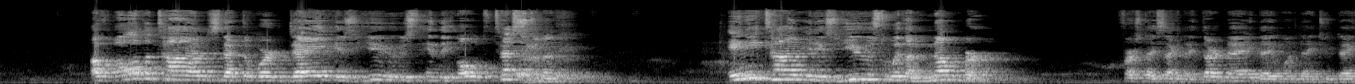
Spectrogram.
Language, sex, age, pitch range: English, male, 40-59, 145-235 Hz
